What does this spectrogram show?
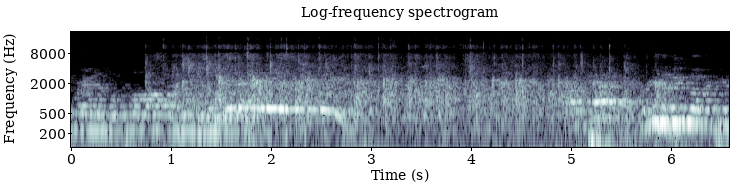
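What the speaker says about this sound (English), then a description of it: "give them a big round of applause" Conference audience applauding steadily for several seconds, a broad wash of clapping with a voice speaking over it near the start and again toward the end.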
